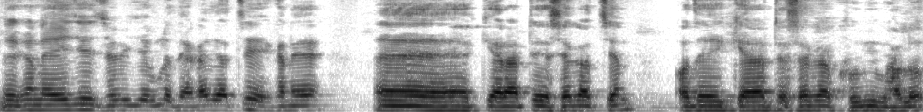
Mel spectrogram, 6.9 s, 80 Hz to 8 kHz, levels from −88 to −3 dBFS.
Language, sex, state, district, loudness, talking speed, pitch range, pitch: Bengali, male, West Bengal, Kolkata, -17 LUFS, 140 wpm, 120-130 Hz, 125 Hz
